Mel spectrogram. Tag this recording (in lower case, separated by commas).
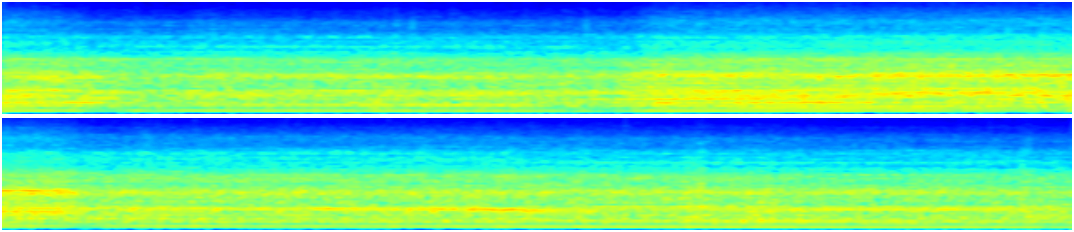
outside, rural or natural, car, vehicle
